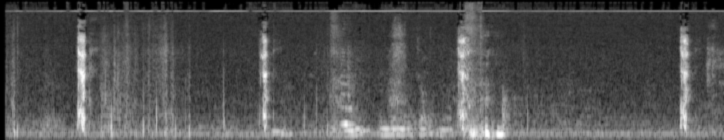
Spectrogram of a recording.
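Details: Infant girl's first hiccups: four brief, sharp hiccups spaced a few seconds apart, with soft baby sounds between them and a faint room hum.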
